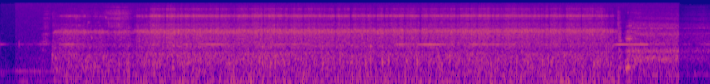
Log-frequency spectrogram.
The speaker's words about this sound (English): Whoa, there's a big truck outside.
